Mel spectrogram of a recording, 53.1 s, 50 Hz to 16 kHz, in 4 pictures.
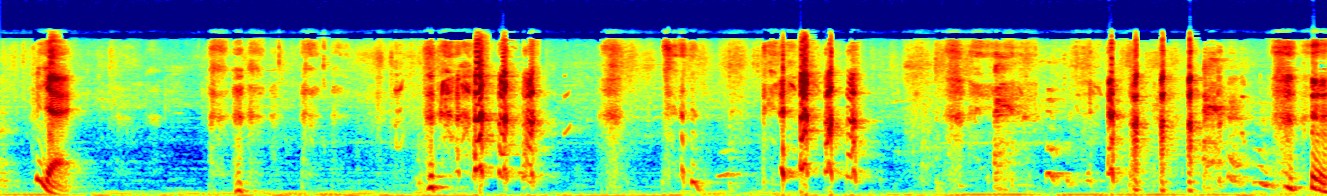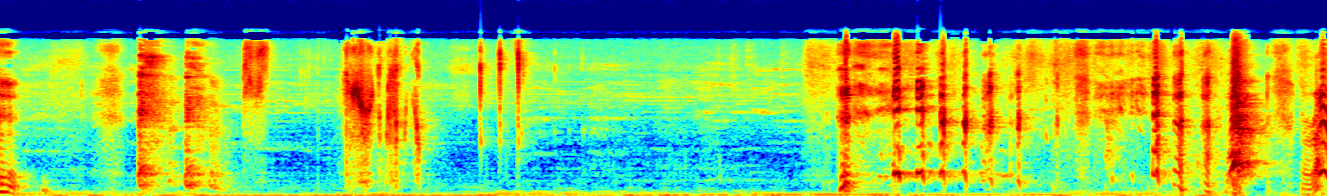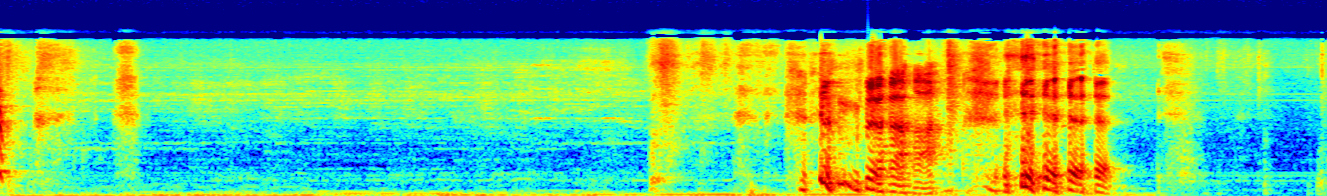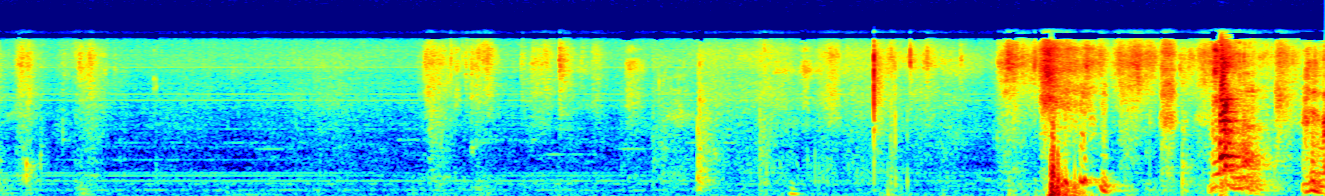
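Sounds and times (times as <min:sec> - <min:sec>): puppy barking and yipping: 0:25.6 - 0:26.8, 0:51.9 - 0:52.5.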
